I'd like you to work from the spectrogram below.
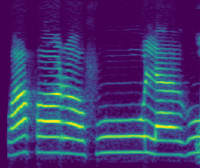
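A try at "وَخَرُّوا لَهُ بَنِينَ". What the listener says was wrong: Wa kharaku. Bukan wa kharafu. Titiknya 2. Wa kharaku lahu banina.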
